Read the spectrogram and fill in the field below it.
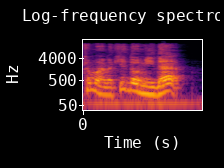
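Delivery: ordinary talk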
